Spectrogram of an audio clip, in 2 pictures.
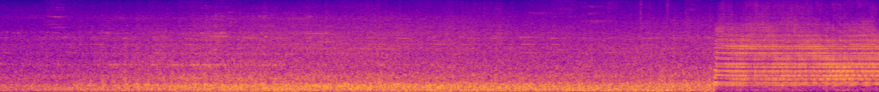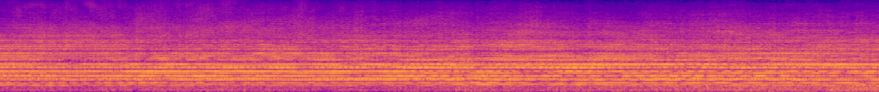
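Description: Double-stack intermodal freight cars rumbling past on the rails. About nine seconds in, a multi-note train horn chord comes in and is held steadily to the end.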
